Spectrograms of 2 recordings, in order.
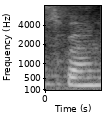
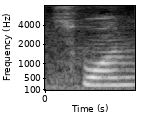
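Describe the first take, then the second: First: The vowel sounds like the 'a' in 'cat'. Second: The vowel sounds like the 'o' in 'on'. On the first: The speaker calls it right. "स्वॅन असते ना" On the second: The speaker calls it wrong. "स्वॉन नाही"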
